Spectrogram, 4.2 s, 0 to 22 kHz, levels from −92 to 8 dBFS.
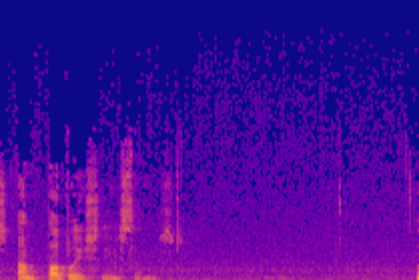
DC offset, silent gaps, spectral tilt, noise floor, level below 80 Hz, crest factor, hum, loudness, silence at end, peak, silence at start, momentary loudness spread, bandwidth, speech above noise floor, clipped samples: under 0.1%; none; -5 dB/octave; -53 dBFS; -60 dBFS; 26 dB; none; -29 LUFS; 0 s; -6 dBFS; 0 s; 28 LU; 19 kHz; 25 dB; under 0.1%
